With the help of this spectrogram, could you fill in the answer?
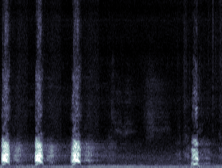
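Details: Female Great Dane chasing a squirrel, jumping to bite tree branches in frustration: three sharp, loud barks in quick succession about every three-quarters of a second, a pause, then one more bark, over a faint low hum.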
